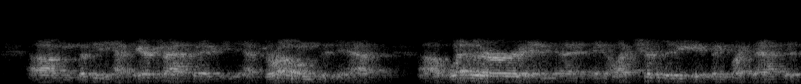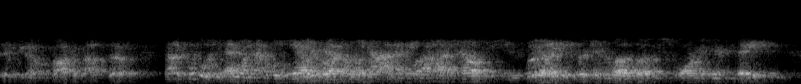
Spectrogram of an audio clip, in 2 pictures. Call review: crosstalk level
present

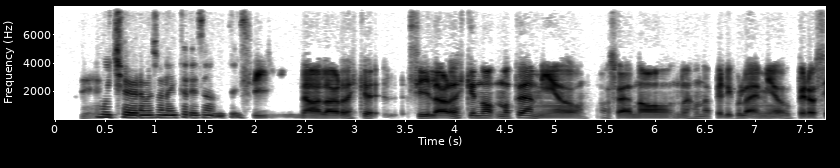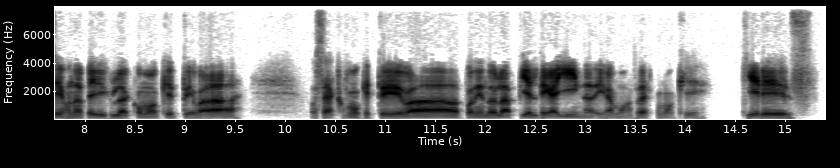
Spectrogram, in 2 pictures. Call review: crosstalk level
none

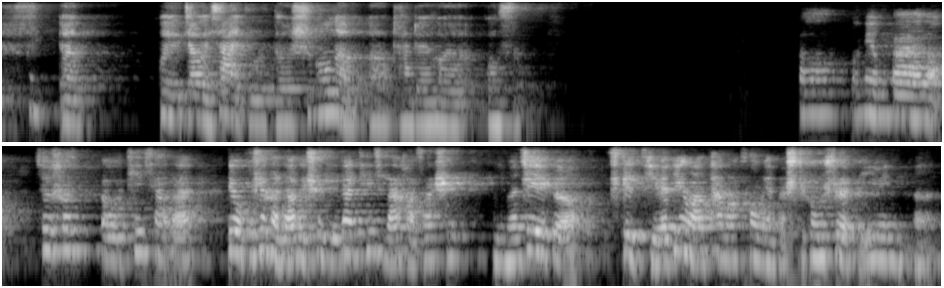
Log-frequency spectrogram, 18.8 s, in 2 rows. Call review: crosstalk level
none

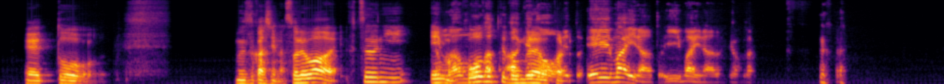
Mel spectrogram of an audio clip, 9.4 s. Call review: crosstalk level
present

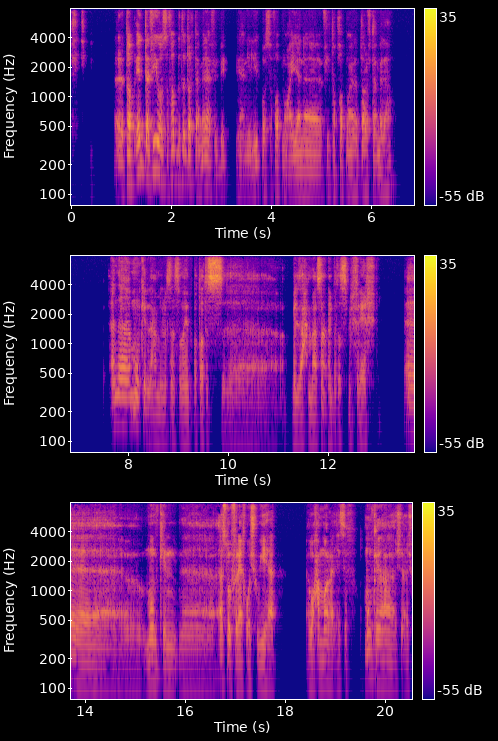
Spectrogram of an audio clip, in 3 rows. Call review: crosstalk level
none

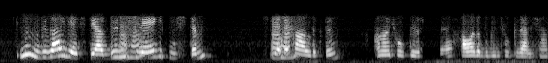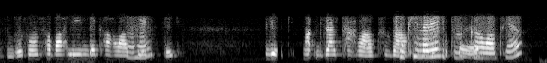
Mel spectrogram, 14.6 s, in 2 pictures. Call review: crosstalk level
present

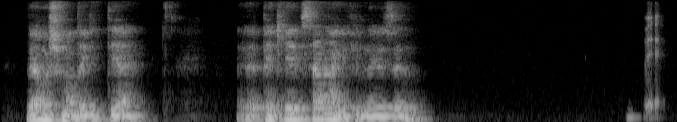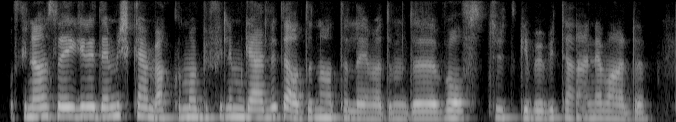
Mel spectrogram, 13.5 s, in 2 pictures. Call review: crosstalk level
none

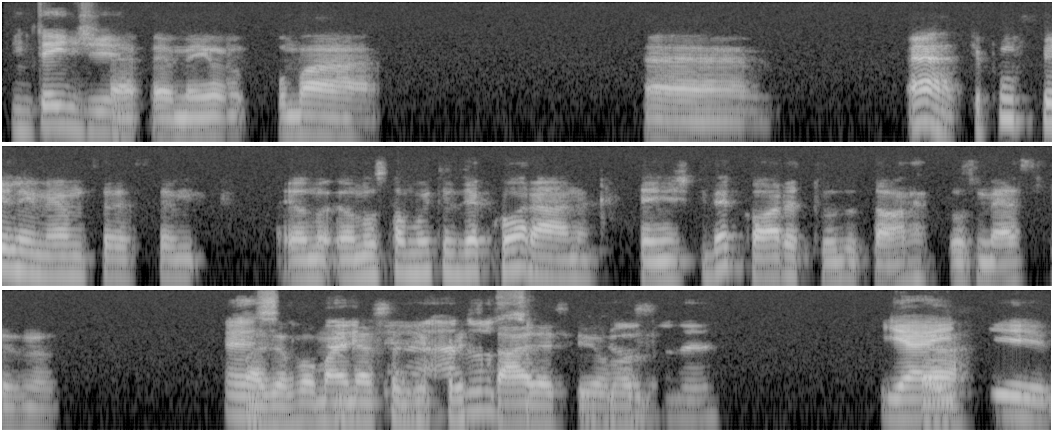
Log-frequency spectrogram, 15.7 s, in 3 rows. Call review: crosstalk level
present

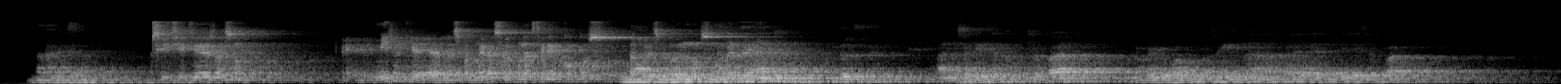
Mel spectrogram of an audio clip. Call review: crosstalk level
present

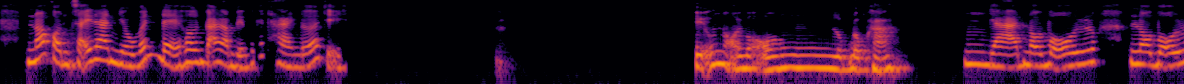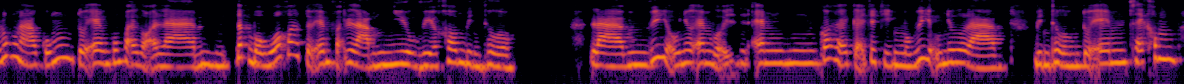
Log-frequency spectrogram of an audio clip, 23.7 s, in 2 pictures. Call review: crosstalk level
none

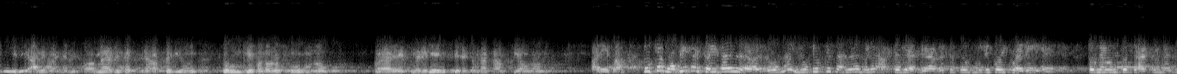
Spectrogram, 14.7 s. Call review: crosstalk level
none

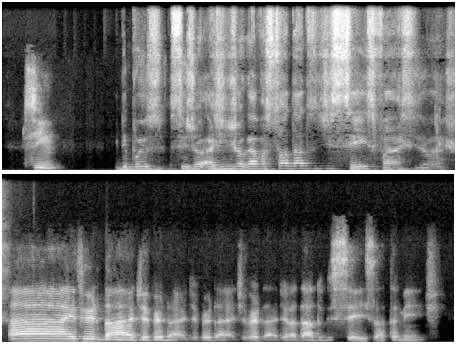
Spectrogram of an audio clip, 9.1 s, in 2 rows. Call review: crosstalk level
none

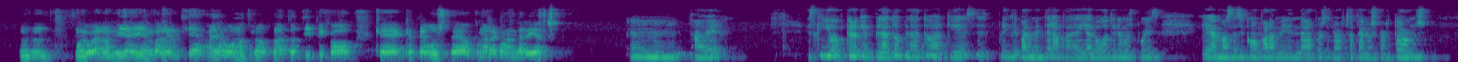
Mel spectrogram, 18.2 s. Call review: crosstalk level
none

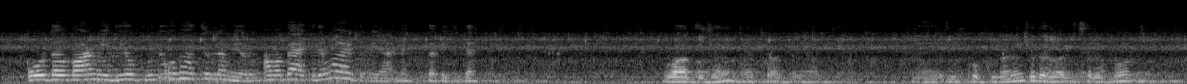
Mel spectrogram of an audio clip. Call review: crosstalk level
none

